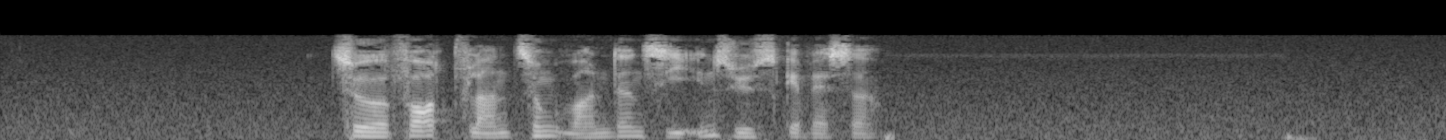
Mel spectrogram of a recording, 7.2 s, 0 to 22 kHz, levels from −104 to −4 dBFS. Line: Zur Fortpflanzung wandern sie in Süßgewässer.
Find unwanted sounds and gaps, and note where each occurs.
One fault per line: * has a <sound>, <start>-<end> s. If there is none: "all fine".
all fine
